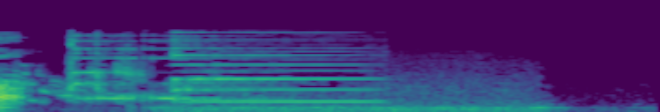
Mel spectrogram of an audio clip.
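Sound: doorbell chime sound effect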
